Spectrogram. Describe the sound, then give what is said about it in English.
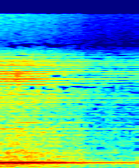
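Clothes dryer buzzer signalling that the laundry is done: a steady, low droning buzz with bright overtones. It is fairly faint, tapers slightly toward the end and has no talk over it. “Yeah, it started the dryer. Is that what that is? Yes, it is. More buzzing, my God.”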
